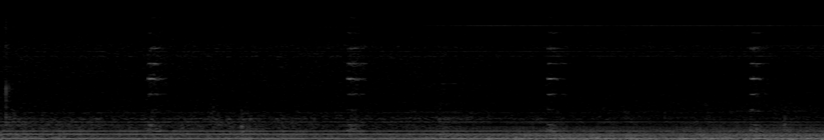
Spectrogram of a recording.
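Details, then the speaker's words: Mercury vapor yard light and HPS lamps warming up: steady low mains buzz with a faint click about once a second as the ballast gets noisy; normal ballast hum during warm-up. "The Mercury Vapor Yard Light is actually really noisy. So, we'll watch these fixtures warm up here. High pressure sodium is already glowing. Very nice deep orange. You can see my traffic light in the background just cycling through. Yep. You can hear the ballast starting to get noisy."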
